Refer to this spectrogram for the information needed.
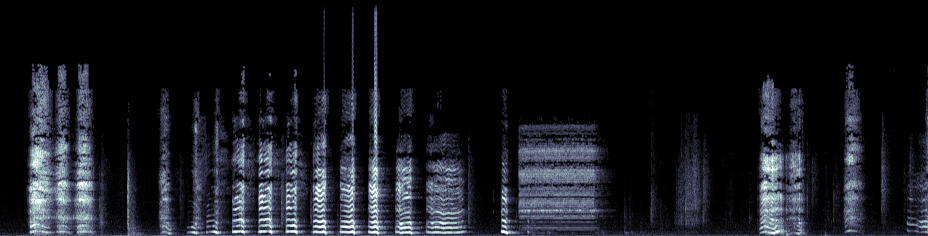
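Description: A front doorbell gives a single short, buzzing ring after a run of rapid, rhythmic gasping sobs; a few more heavy breaths follow once it stops.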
